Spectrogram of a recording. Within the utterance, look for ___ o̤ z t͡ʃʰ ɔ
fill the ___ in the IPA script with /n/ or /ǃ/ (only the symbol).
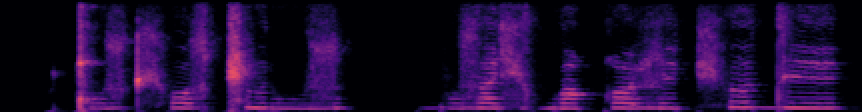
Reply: ǃ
